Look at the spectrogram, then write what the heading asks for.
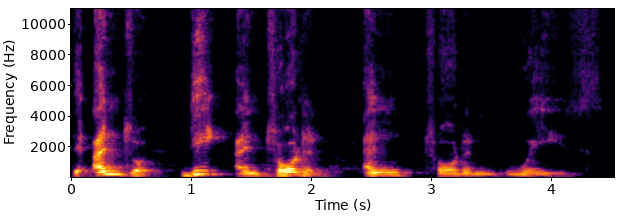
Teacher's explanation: An unstressed syllable is followed by a stressed syllable.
